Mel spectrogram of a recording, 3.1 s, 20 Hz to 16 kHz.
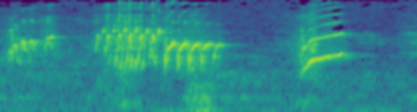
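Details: Young male Timbrado canaries, brothers from the second 2020 breeding, making first song attempts after their first molt; a short buzzy trill, a dense rattling burst of rapid notes, then a rising whistled slur after a pause.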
